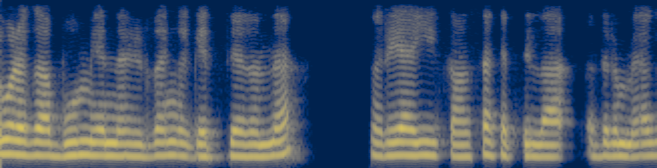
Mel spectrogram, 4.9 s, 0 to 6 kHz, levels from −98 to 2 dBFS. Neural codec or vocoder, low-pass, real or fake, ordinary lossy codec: codec, 24 kHz, 0.9 kbps, DualCodec; 5.4 kHz; fake; none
